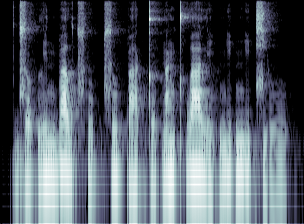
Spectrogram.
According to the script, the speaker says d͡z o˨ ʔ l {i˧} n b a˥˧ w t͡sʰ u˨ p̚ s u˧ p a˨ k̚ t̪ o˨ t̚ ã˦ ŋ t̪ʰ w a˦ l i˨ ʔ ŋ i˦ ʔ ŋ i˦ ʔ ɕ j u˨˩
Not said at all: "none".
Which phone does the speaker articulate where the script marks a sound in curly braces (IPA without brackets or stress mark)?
i˧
